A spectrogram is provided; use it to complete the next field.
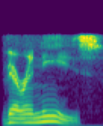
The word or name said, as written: Veronese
